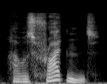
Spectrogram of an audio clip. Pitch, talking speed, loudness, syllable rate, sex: 135 Hz, 165 wpm, -18 LUFS, 6.3 syllables/s, male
